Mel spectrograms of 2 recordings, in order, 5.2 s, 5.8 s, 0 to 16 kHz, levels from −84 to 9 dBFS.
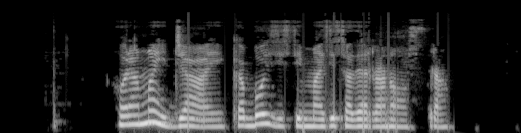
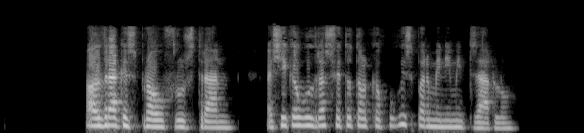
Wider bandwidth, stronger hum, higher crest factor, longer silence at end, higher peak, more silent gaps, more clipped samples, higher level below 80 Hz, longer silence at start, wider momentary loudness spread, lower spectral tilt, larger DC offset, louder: first, 9.2 kHz vs 8 kHz; neither; about the same, 14 dB vs 18 dB; about the same, 0.75 s vs 0.7 s; about the same, 0 dBFS vs -2 dBFS; about the same, 0.86-1.05 s vs 2.39-2.48 s, 2.61-2.66 s; neither; first, -48 dBFS vs -56 dBFS; second, 0.55 s vs 0.85 s; about the same, 11 LU vs 12 LU; about the same, -6 dB/octave vs -5.5 dB/octave; neither; first, -13 LUFS vs -18 LUFS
